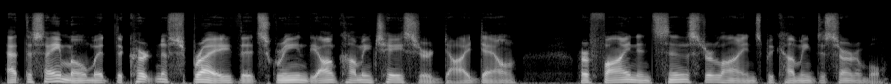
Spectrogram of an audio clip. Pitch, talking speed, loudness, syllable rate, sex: 95 Hz, 155 wpm, -20 LUFS, 4.4 syllables/s, male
